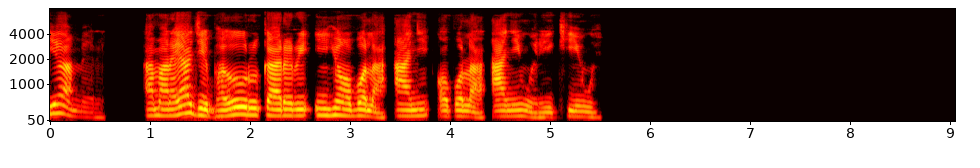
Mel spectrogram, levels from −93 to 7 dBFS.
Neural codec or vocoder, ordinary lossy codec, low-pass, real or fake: none; none; none; real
